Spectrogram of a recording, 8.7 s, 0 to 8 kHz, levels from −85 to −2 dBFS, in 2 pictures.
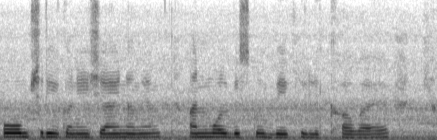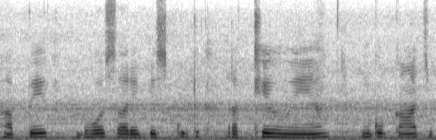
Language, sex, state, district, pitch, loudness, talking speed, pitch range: Hindi, female, Haryana, Charkhi Dadri, 195 Hz, -18 LUFS, 135 wpm, 185-205 Hz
